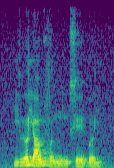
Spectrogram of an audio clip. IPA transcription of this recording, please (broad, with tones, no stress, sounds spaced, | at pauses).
j ɨ˧˥ ə̯ j a˧˥ w v ə˨˩˨ ŋ ɲ ɨ˨˩˨ ŋ x e˨˩˦ ɓ ə˨˩˨ j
